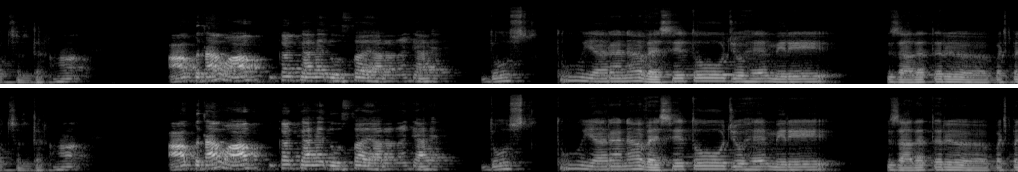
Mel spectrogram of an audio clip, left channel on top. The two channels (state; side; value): normal; both; correlation 0.61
